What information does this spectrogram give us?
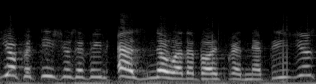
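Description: A woman's voice: high voice, expressive, brisk. A woman playing a gushing, coquettish French empress with a French accent in an old-time radio comedy. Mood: cooing. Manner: gushing, coquettish, baby-talk endearments. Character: coy, cooing French empress sweetheart. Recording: noisy vintage radio broadcast recording.

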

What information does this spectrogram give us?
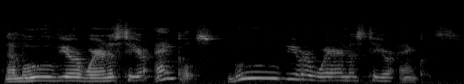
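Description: A man leading a guided meditation, giving unhurried, repeated instructions with long pauses between them. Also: high voice, lively intonation. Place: informal indoor room. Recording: roomy echo, faint background noise.

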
